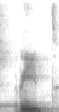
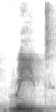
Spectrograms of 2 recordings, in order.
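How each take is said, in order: First: The r is a rolled, Arabic-style r. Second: The r is a soft, unrolled English r. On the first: The speaker calls it wrong. "ما قلتش read" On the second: The speaker calls it right. "حرف الR بيتنطق R R مش زي العربي"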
